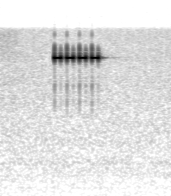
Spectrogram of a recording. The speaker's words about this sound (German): Der Timer hat gerade gepiept.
